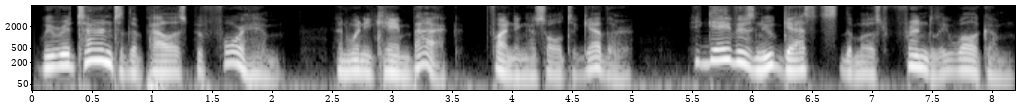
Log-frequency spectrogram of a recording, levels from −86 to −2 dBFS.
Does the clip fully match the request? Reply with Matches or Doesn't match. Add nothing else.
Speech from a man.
Matches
